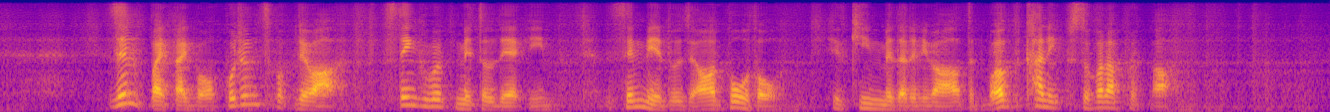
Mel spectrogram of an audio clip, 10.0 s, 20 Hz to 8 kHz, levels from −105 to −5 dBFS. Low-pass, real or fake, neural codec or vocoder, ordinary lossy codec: 7.2 kHz; fake; codec, 16 kHz, 0.2 kbps, FocalCodec; none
